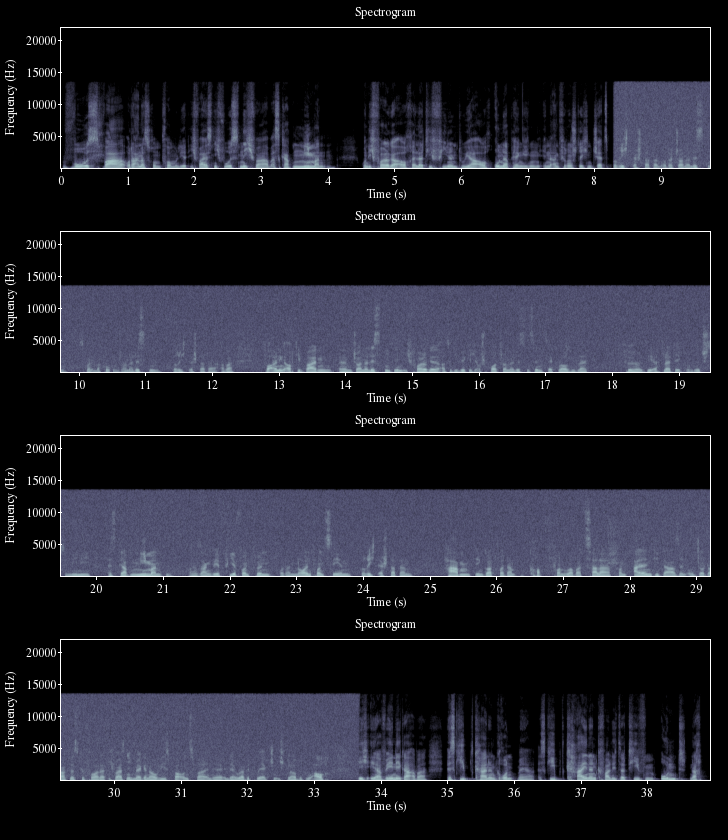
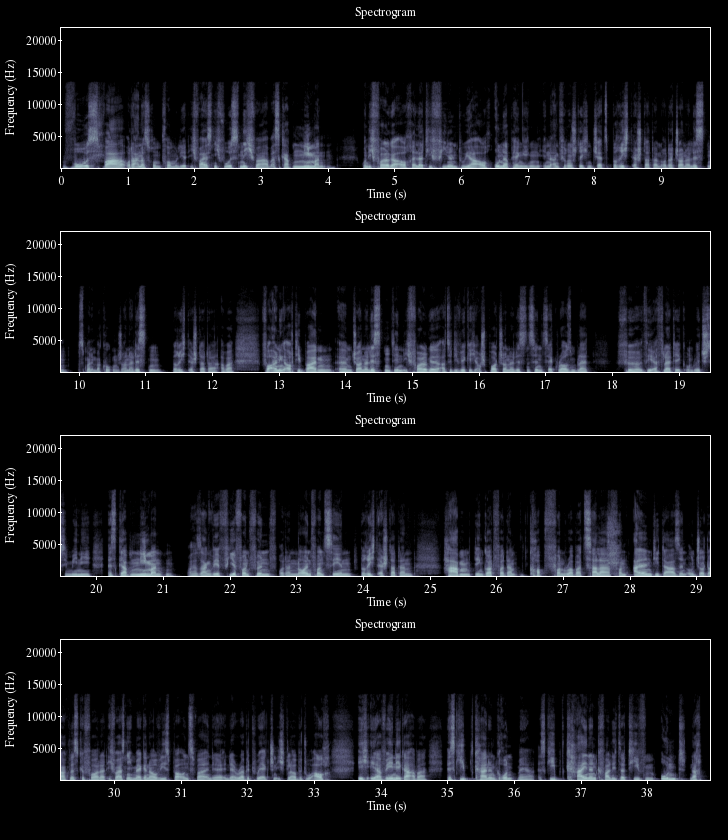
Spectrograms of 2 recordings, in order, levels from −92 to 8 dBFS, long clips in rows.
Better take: second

